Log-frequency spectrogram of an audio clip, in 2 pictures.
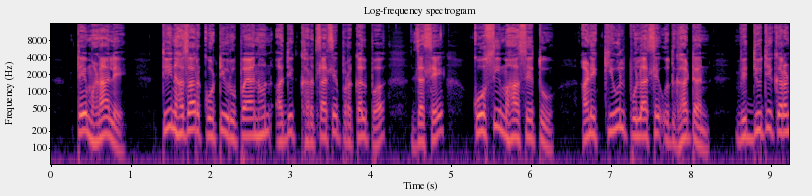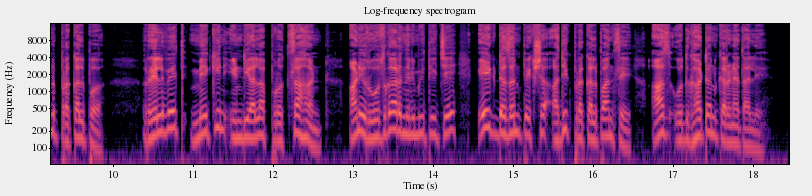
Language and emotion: Marathi, neutral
